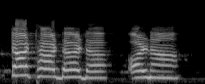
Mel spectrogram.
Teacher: मूर्धन्य में हमारा ट वर्ग पूरा है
